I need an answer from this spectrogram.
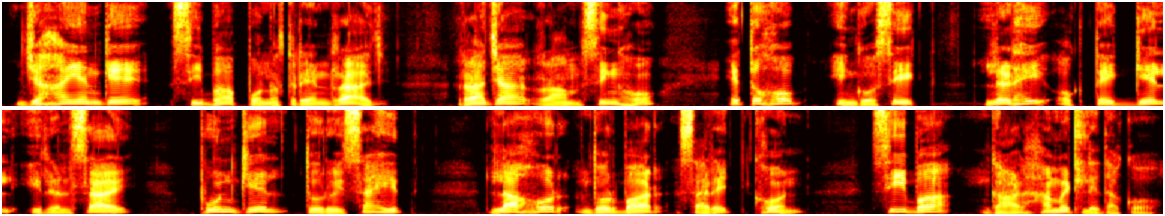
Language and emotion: Santali, neutral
